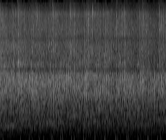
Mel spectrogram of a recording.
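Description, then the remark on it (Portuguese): An audience in a church claps steadily for the media team after a teaser video, a dense wash of many hands at an even, fairly loud level for the whole stretch, with no voices standing out. “Uma salva de palmas para toda a mídia que preparou esse teaser maravilhoso.”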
